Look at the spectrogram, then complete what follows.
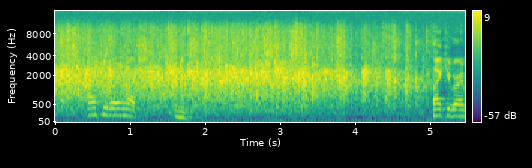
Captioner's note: applause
